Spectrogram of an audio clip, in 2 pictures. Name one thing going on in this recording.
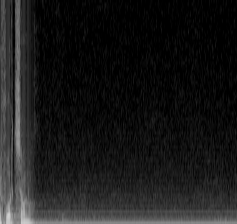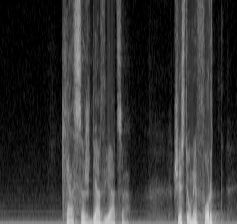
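A middle-aged man speaks with animation into a microphone, with long pauses.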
